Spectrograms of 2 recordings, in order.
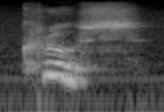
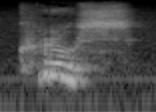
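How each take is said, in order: The two takes are said the same way.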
